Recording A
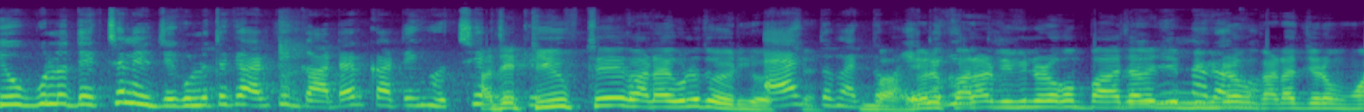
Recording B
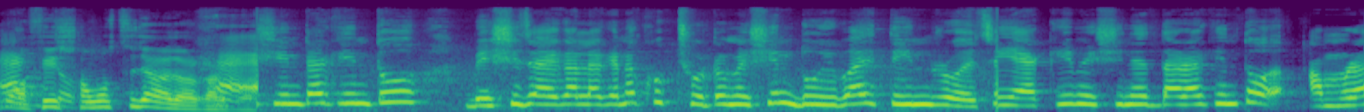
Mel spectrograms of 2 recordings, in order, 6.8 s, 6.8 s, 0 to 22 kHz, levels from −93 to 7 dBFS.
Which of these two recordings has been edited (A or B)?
B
